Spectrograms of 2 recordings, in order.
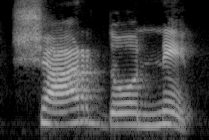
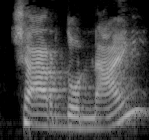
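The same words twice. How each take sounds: First: It is said with the French pronunciation. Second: It is read out letter by letter as spelled. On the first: The speaker calls it right. "sino que se pronuncia Chardonnay, así como lo ven en pantalla" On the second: The speaker calls it wrong. "yo no he dicho Chardonnay, así como se escribe"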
